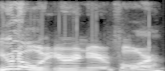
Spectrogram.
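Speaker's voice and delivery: high, swooping, condescending cop voice. Voicing a cop telling a prisoner to stop banging: Dracona cop voice. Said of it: "It's like".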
